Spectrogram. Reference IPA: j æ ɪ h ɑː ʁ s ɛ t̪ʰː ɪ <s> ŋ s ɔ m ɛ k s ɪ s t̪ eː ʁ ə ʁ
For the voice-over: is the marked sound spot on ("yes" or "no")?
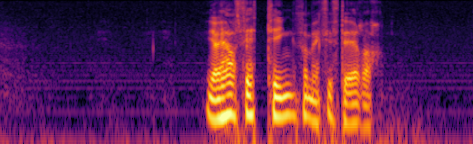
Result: no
